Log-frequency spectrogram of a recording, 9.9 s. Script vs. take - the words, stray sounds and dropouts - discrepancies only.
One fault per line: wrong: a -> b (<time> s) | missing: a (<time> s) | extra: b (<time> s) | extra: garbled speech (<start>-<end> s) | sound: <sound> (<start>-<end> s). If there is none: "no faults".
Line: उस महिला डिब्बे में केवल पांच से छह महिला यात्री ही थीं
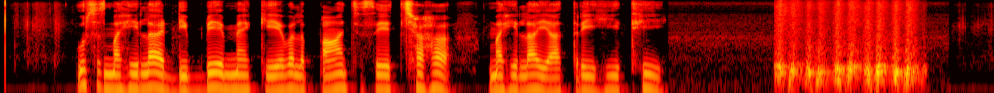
sound: whoosh (7.7-9.3 s)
